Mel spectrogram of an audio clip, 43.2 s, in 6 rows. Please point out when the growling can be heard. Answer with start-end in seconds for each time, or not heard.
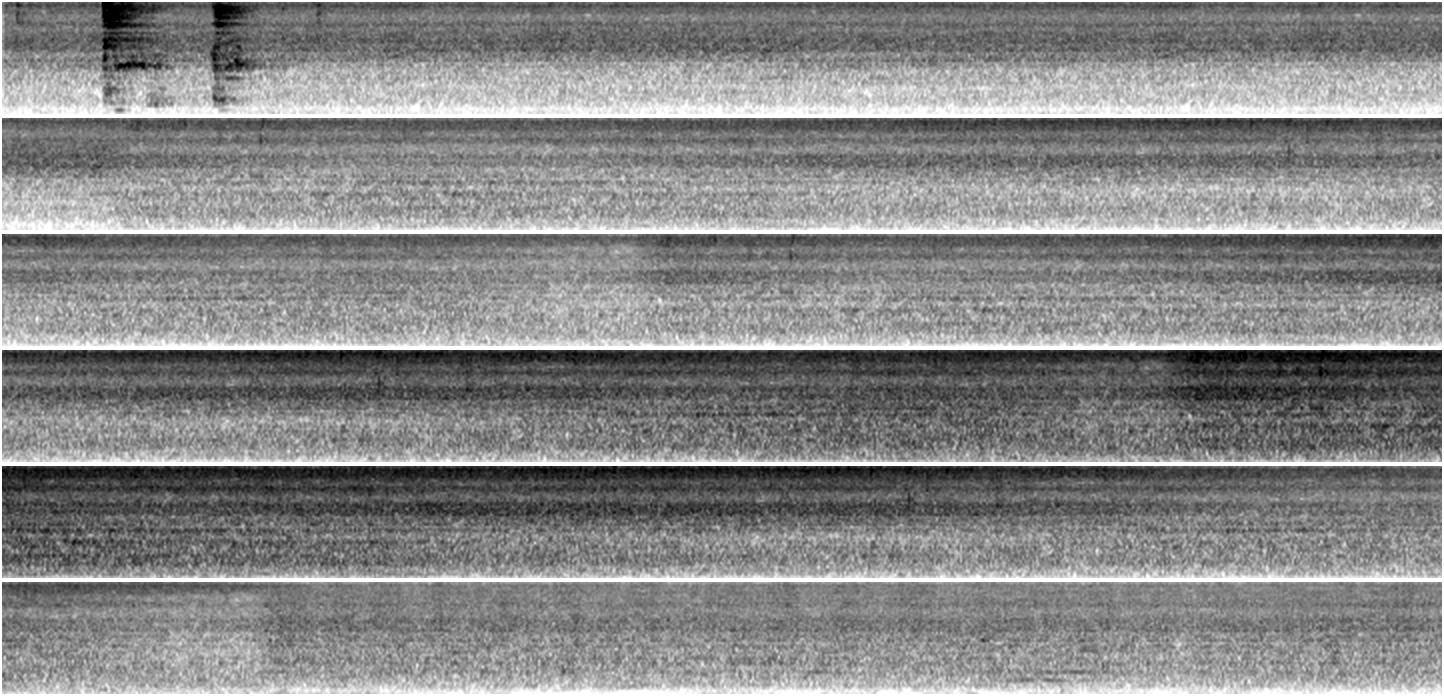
not heard.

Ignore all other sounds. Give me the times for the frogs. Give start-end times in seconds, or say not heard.
not heard.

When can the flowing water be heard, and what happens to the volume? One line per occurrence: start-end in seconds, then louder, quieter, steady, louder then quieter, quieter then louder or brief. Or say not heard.
0.0-43.1 louder then quieter.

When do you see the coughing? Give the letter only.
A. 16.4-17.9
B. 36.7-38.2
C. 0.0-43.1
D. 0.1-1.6
D.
